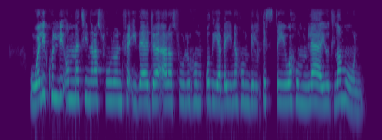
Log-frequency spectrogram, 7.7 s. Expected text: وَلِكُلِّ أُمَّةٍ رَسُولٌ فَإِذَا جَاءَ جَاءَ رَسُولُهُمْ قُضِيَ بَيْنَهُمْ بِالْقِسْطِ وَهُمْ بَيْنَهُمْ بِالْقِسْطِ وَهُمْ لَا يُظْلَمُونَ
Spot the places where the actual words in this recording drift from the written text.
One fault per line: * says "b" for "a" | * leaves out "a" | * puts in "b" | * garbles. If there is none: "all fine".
* leaves out "جَاءَ"
* leaves out "بَيْنَهُمْ بِالْقِسْطِ وَهُمْ"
